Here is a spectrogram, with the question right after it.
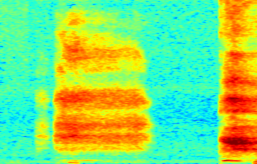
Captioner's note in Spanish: Mae inhala; Mae exhala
